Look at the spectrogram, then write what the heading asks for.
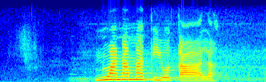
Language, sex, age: Tsonga, female, 20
